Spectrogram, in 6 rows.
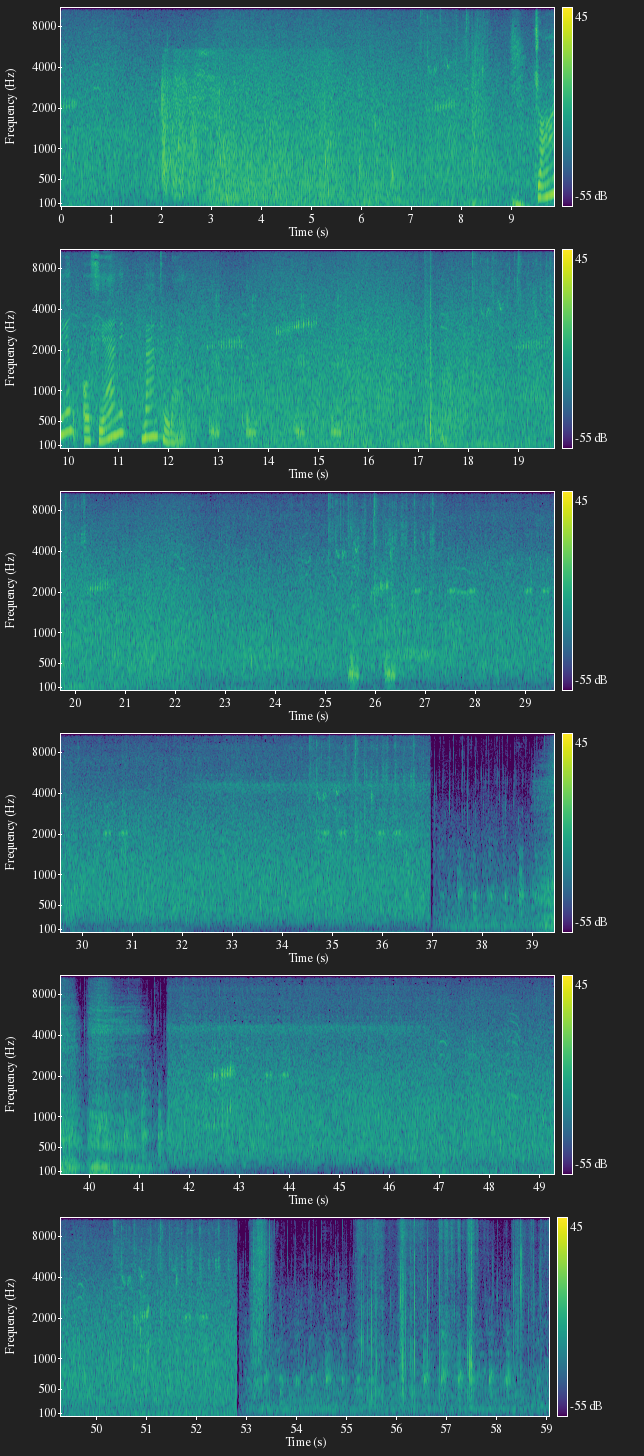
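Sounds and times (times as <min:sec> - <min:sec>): frogs croaking: 0:00.0 - 0:04.6, 0:05.3 - 0:09.0, 0:12.2 - 0:16.2, 0:17.3 - 0:21.1, 0:21.8 - 0:59.0
sea waves: 0:00.0 - 0:59.0
crickets chirping: 0:07.2 - 0:08.6, 0:12.4 - 0:15.7, 0:31.9 - 0:37.0, 0:40.1 - 0:47.0.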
